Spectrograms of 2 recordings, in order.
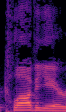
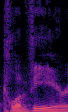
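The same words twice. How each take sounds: First: Clavier said as "cla-vee-AIR"; usual pronunciation. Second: Clavier said as "kla-VEER", with a long I; corrected pronunciation. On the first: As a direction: say clavier in three syllables, ending like "air". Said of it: "The word clavier is pronounced". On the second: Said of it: "supposed to be pronounced long rather than short". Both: Shown as a demonstration.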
